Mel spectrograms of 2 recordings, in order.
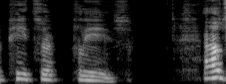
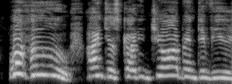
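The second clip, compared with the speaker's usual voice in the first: loud, high, fast whoop of joy; excited shout; 7 semitones higher, 5 dB louder, faster than usual. A narrator's reading. Miz Brown shouting her job news to the neighbors, excited. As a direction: burst out cheering over good news. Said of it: "she shouts".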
